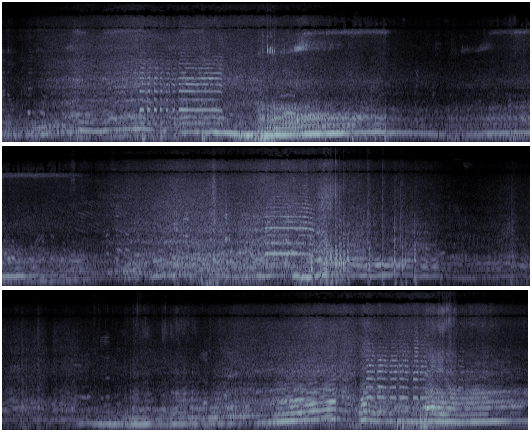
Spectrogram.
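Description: Rally cars pass one after another through a hairpin, three in all, about ten seconds apart. Each engine revs on the approach, drops away under braking and turn-in, then pulls hard again as the car accelerates out. The last car is a first-generation Volkswagen Golf.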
